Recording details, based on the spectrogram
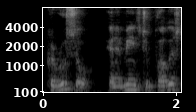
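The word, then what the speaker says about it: κηρύσσω: reached the last amen the word preaching the greek is pronounced caruso and it means to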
